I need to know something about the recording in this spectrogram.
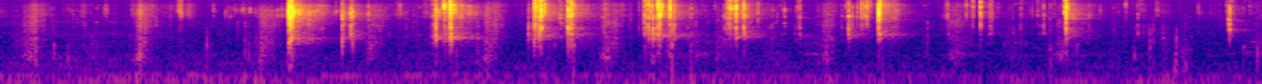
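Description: Crisp hollow shells crack and crunch as they are handled close up.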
